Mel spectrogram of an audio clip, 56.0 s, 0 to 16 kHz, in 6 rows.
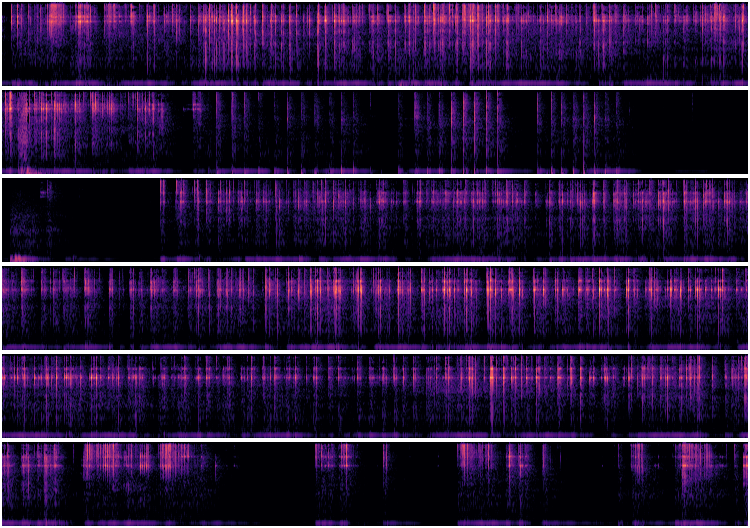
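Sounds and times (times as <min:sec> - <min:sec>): low pulsing hum: 0:00.0 - 0:20.2
fingers tapping on glass bottles: 0:20.6 - 0:47.4.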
